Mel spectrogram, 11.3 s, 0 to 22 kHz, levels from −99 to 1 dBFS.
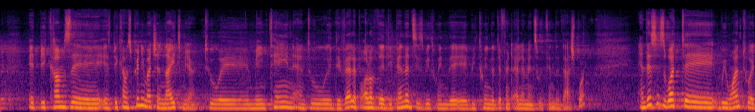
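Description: No technical fault can be heard anywhere in this audio, and the signal holds steady in level, timing and tone throughout.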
